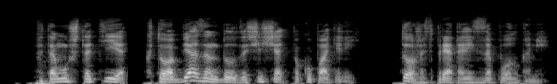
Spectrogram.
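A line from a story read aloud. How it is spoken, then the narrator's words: Snapped back, losing patience. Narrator (Russian): не выдержал и огрызнулся Олег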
